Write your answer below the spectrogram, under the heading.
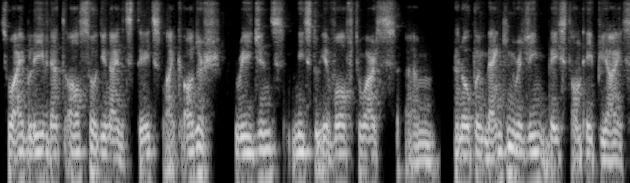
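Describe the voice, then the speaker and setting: Speaking with a Belgian accent, a man uses a very deep, low pitch, fairly even intonation and a moderate pace. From Belgium. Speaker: product security director. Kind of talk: panel interview.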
